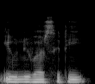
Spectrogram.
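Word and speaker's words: university: এরকম ইউ এর মতো উচ্চারণ যেমন ইউনিভার্সিটি, ইউরোপিয়ান, এ দ্বারা কখনো অ্যান বসবে না।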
